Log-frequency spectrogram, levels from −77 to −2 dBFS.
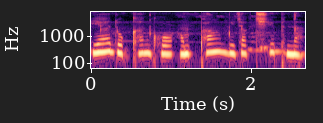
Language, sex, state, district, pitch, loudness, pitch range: Garo, female, Meghalaya, West Garo Hills, 235 Hz, -15 LUFS, 220-255 Hz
